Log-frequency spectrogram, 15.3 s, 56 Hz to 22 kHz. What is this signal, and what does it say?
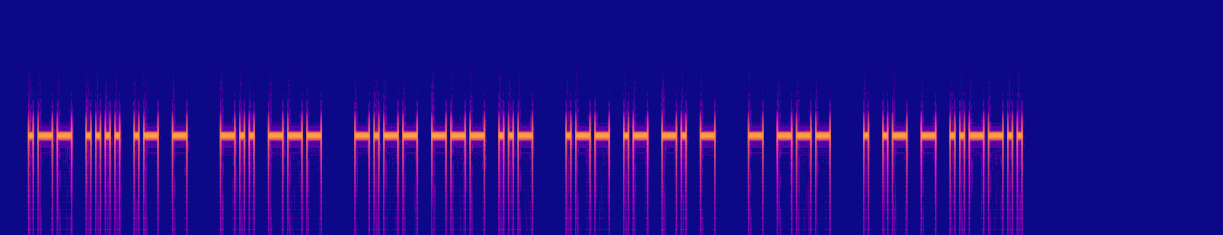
Morse code, heard as a keyed tone, about 20 wpm, 700 Hz. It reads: WHAT DO YOU WANT TO EAT?
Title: Sentences with 5-Word Phrases - 20wpm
